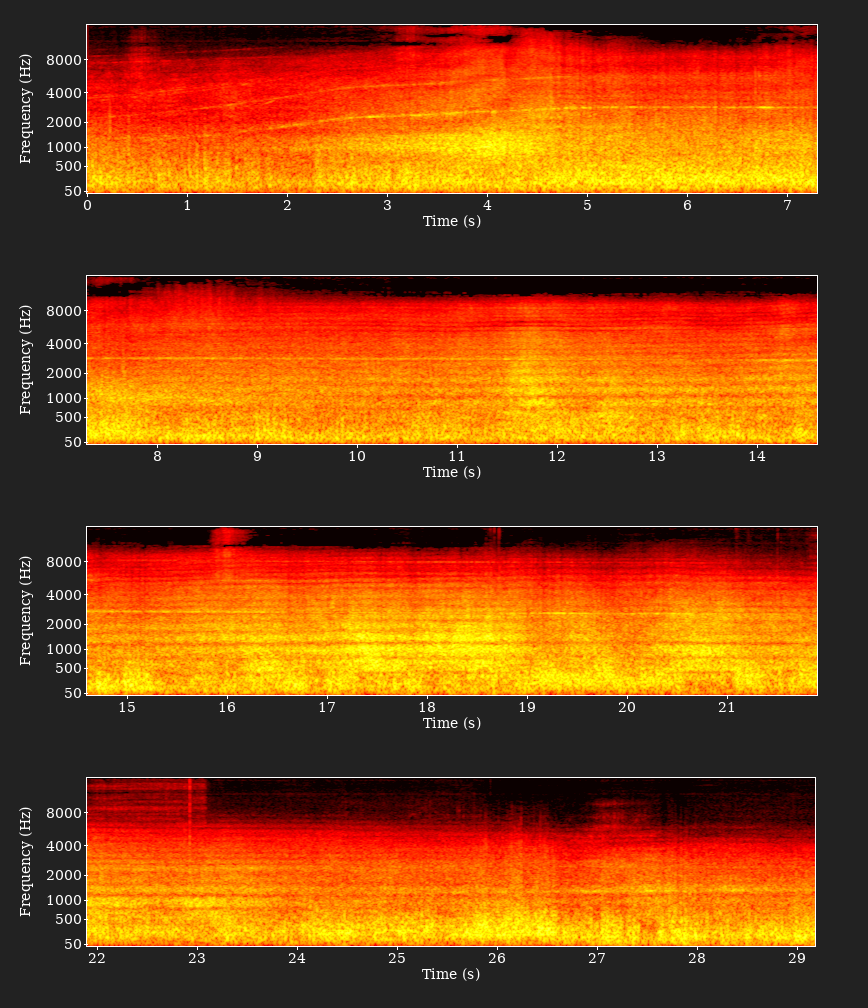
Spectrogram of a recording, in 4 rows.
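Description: A Bombardier CRJ-700's twin rear-mounted GE CF34-8C turbofans spool up to takeoff thrust, a whine rising in pitch over the first few seconds and then holding steady over a loud rushing roar as the jet accelerates down the runway on its takeoff roll.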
